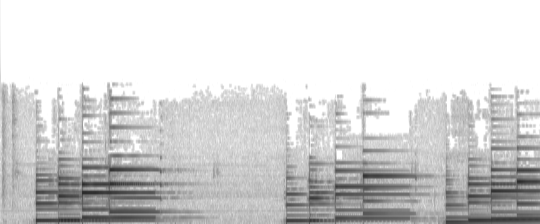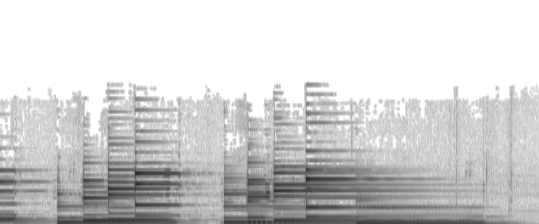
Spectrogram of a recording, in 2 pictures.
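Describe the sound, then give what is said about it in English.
Guitar with spacey effects arpeggiating a chord progression of open, undefined harmony: several rolled chords ring out one after another, each note blooming with reverb, before a low sustained chord closes the passage. “Let's arpeggiate those chords so you can hear them a little better.”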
